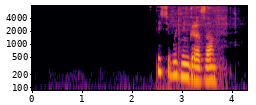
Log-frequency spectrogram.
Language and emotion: Russian, neutral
